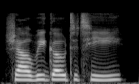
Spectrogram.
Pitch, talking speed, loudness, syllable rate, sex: 210 Hz, 215 wpm, -17 LUFS, 4.1 syllables/s, female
